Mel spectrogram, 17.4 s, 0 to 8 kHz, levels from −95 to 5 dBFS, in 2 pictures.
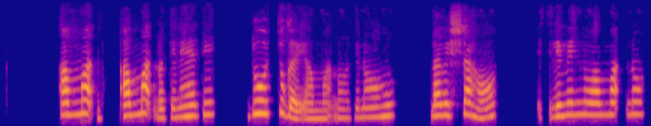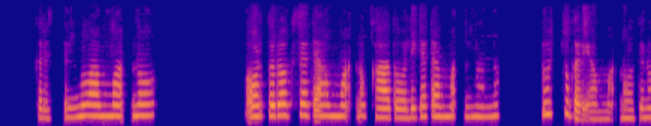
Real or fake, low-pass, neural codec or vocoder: real; 7.2 kHz; none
